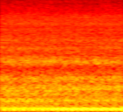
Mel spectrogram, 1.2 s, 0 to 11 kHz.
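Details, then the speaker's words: Mercedes C63 AMG with swapped replacement engine, first cold start after cams and adjusters reassembled; revs drop to a steady raised cold idle, even low rumble, no ticking or timing-chain rattle, check engine light off, no codes. "Oh, there we go. Now it's dropped the revs. Now they're no longer red."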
